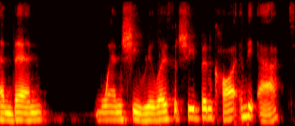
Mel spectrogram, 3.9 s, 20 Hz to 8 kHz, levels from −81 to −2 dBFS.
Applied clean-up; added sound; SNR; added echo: neural separator model SepFormer DNS4.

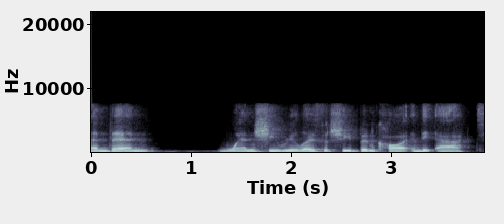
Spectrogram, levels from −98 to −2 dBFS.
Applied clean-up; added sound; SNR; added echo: none; none; none; none.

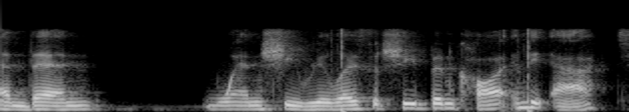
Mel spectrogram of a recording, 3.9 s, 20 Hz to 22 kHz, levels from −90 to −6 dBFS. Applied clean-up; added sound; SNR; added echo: none; Scissors; 19 dB; none.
